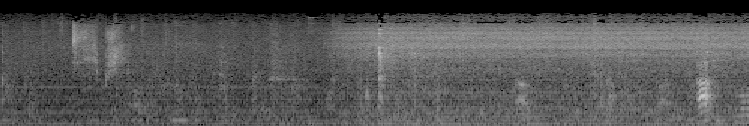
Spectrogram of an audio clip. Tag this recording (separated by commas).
Speech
